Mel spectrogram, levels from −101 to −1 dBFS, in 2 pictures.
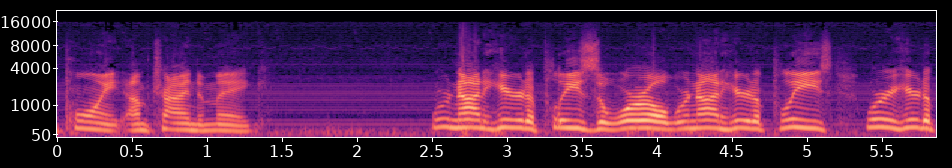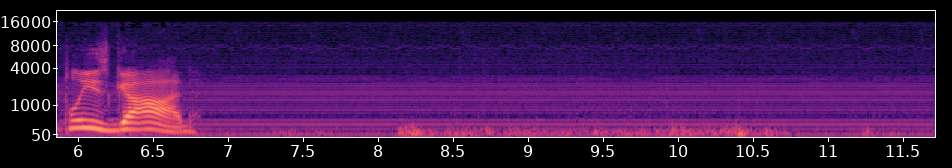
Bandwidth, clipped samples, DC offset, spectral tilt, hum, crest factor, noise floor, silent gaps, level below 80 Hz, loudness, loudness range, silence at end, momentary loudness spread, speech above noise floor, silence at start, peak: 11 kHz; under 0.1%; under 0.1%; -6 dB/octave; none; 20 dB; -52 dBFS; none; -54 dBFS; -20 LUFS; 10 LU; 1.25 s; 10 LU; 32 dB; 0 s; -2 dBFS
